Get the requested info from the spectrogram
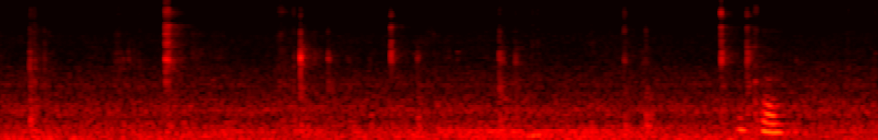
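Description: Faint, scattered light clicks and taps of long fingernails against banknotes and a plastic cash organizer as fingers search through stacked bills.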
